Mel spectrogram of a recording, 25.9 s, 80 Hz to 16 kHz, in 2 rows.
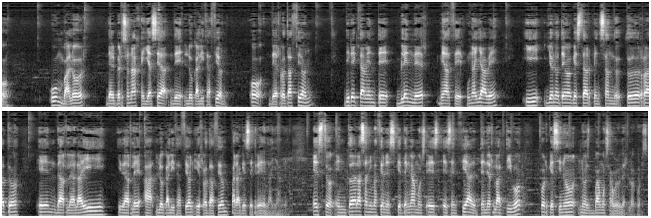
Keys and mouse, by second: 0.7-1.7 drag, 2.4 click, 5.1 click, 6.2 click, 10.1-13.5 drag.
